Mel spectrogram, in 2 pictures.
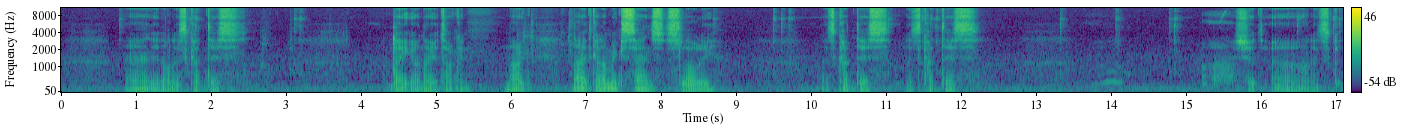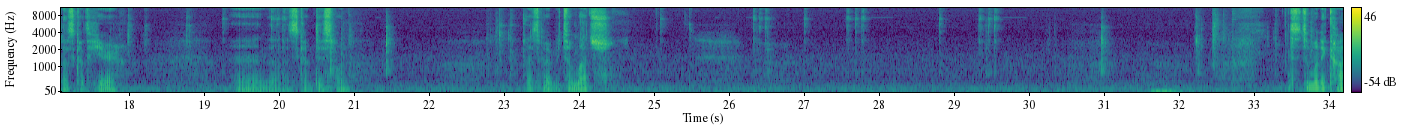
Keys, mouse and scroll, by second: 0.7-1.8 drag, 3.1 click, 4.4-6.1 middle drag, 6.6 `, 8.0 click, 8.7-9.8 drag, 11.0-11.7 drag, 13.3-14.9 drag, 16.5-17.2 drag, 19.2-20.1 drag, 20.6 shift+middle drag, 21.4-22.9 middle drag, 23.0 ctrl+z, 23.4 `, 23.9 `, 25.1-26.6 drag, 27.0-27.8 drag, 28.8-29.6 drag, 30.9-32.2 middle drag, 32.5 ctrl+z, 33.1 `, 33.7 `.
